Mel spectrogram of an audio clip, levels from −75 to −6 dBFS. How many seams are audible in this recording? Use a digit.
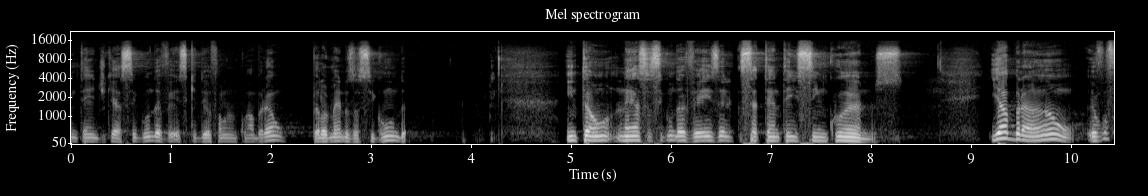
2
